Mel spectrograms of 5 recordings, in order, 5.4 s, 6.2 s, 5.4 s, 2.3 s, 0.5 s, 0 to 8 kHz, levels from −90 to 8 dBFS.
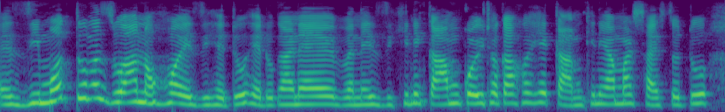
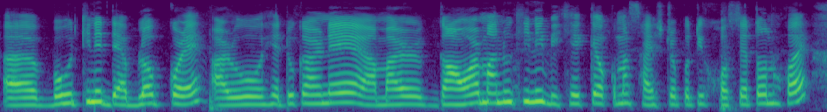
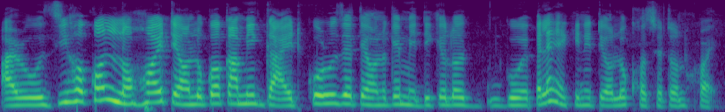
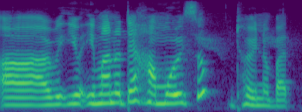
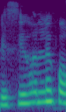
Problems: background sounds at intervals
